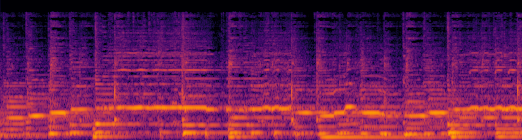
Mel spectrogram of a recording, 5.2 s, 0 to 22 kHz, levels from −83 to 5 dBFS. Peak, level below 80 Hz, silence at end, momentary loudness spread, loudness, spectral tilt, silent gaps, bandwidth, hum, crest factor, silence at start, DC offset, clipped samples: -4 dBFS; -54 dBFS; 0 s; 4 LU; -21 LUFS; -6 dB/octave; none; 15.5 kHz; none; 16 dB; 0 s; under 0.1%; under 0.1%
